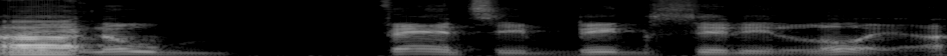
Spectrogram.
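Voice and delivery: very loud, bellowing cartoon rooster voice. Discussing a cartoon character's old lines, the speaker does a Foghorn Leghorn impression. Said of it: "Foghorn Leghorn. I say".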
